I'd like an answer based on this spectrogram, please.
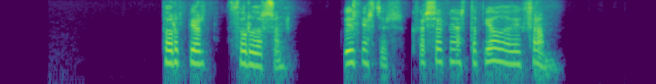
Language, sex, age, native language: Icelandic, female, 40-49, Icelandic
